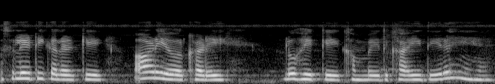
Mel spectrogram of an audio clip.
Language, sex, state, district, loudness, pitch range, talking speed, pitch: Hindi, female, Jharkhand, Jamtara, -15 LUFS, 215-250 Hz, 120 wpm, 225 Hz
